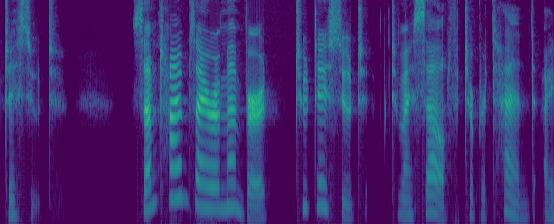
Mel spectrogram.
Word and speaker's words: tout de suite: Brother Quang remembers Father often said, "Tius tu sut," the Vietnamese way to pronounce the French phrase tout de suite, meaning right away.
